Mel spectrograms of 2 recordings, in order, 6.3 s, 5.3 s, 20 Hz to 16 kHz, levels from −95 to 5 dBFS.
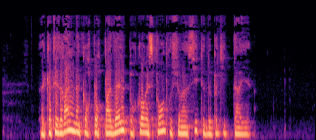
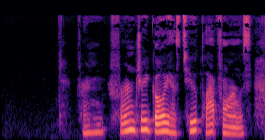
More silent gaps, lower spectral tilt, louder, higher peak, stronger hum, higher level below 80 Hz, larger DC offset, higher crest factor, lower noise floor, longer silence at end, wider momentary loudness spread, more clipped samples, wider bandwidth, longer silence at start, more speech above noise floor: neither; first, -7 dB/octave vs -5.5 dB/octave; first, -12 LUFS vs -23 LUFS; first, 0 dBFS vs -4 dBFS; neither; first, -46 dBFS vs -68 dBFS; neither; second, 12 dB vs 22 dB; second, -67 dBFS vs -75 dBFS; first, 1.3 s vs 0 s; second, 9 LU vs 16 LU; neither; about the same, 11.5 kHz vs 12 kHz; second, 0.8 s vs 1.2 s; first, 56 dB vs 52 dB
